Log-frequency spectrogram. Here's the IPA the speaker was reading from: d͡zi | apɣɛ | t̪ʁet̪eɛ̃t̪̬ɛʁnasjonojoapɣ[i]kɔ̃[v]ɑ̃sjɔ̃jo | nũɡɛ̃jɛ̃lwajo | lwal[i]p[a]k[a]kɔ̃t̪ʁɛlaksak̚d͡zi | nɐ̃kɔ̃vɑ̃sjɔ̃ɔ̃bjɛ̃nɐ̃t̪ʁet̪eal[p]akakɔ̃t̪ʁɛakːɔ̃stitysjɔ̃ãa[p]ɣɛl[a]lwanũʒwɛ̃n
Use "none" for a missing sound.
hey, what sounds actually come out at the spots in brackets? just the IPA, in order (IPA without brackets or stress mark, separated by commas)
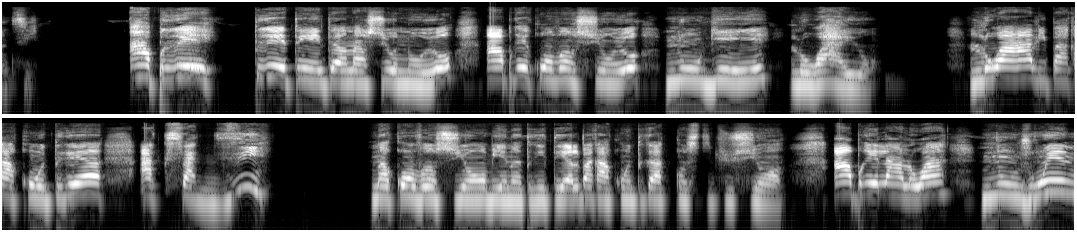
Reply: ɛ, v, i, a, a, p, p, a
